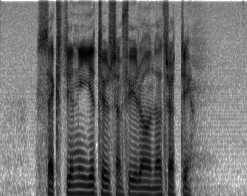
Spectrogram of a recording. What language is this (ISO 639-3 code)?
swe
